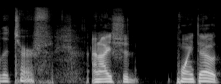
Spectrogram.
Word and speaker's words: TERF: you heard the term turf I have heard the term it's trans exclusionary radical feminist and for those listeners who haven't heard the term turf it rhymes with nerf it may not have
